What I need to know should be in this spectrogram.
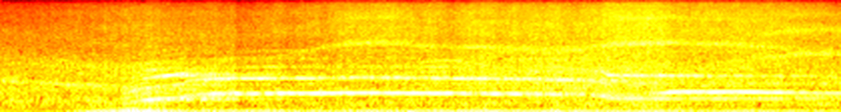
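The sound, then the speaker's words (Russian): Several long, overlapping howls rise and hold steady tones, one voice shifting pitch midway, sounding like two wolves howling over a constant low rumble of wind, fairly loud and sustained throughout. “О! Слыхали? Господи, волки.”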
